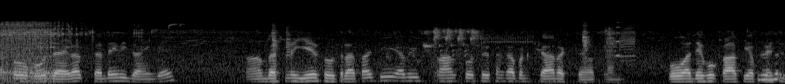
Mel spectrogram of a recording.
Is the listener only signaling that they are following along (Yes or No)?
Yes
